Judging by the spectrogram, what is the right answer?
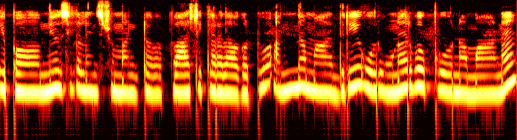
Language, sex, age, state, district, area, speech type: Tamil, female, 18-30, Tamil Nadu, Erode, rural, spontaneous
